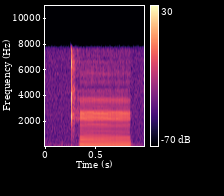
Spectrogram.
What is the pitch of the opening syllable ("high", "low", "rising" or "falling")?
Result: low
